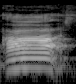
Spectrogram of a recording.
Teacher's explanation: विवृत स्वर यानी सबसे अधिक मुख हमारा इसमें खुलता है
